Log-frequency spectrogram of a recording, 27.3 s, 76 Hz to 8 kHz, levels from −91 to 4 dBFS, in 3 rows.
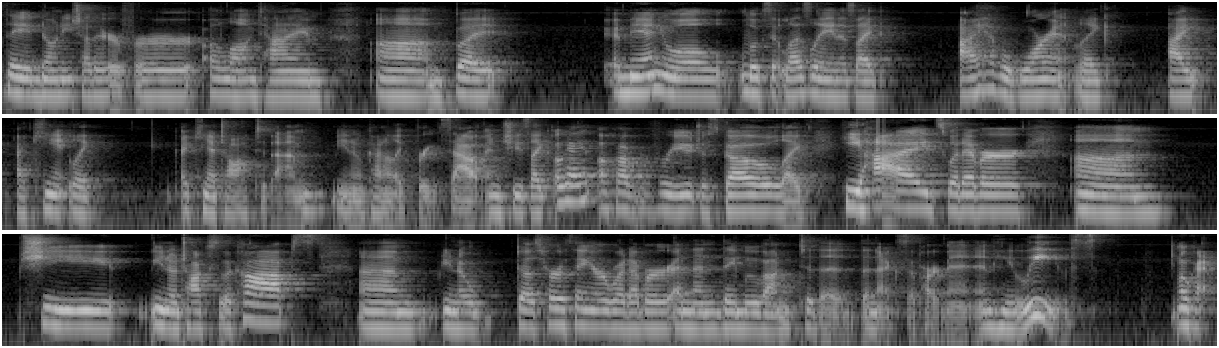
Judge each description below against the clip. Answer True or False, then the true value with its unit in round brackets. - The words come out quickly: False (180 wpm)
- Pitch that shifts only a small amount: True (2.1 semitones)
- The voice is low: False (165 Hz)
